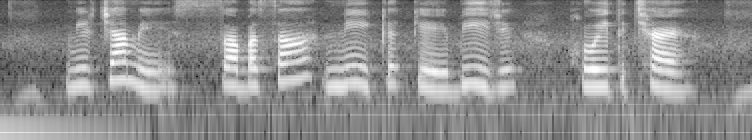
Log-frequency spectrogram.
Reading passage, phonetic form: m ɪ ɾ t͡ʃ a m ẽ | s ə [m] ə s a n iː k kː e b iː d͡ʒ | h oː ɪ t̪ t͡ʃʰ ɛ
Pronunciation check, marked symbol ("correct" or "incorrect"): incorrect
